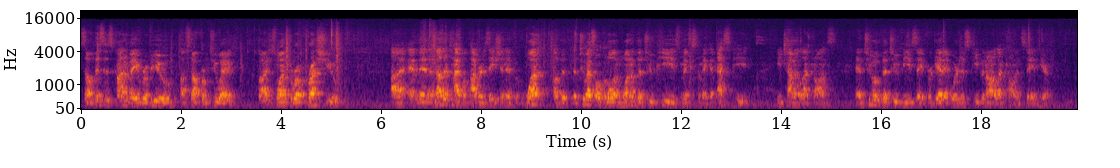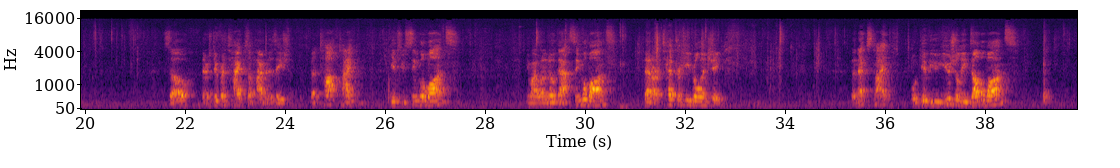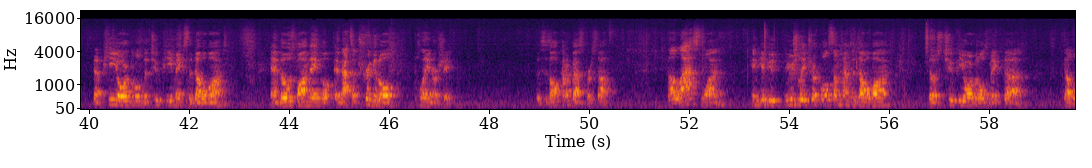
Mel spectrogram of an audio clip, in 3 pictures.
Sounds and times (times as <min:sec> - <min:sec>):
Speech: 0:00.0 - 0:05.4, 0:06.2 - 0:19.5, 0:21.6 - 0:27.6, 0:28.8 - 0:33.0, 0:35.3 - 0:38.8, 0:40.1 - 0:43.0, 0:43.6 - 0:47.4, 0:48.9 - 0:50.6, 0:51.5 - 0:58.9, 0:59.5 - 0:59.7.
